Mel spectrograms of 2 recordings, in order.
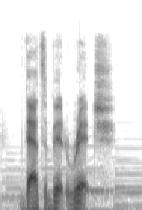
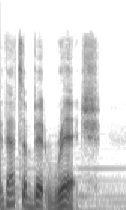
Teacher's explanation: with a rising intonation at the end, I'm genuinely asking if something is too expensive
